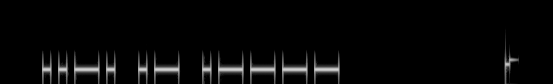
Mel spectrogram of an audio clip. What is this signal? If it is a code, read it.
Morse code, heard as a keyed tone, about 15 wpm, 700 Hz. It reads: FA1
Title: Callsign Prefixes for Top 50 DXCC - 15wpm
